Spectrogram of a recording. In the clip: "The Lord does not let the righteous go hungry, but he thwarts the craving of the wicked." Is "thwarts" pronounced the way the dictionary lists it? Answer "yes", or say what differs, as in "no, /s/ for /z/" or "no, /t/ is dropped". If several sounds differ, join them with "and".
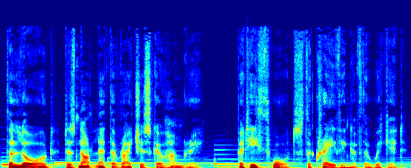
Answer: yes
